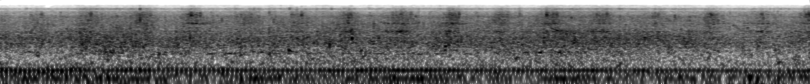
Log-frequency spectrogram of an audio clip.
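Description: A steady low hum over a wash of wind and lapping sea water around shallows, with faint soft ticks throughout.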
